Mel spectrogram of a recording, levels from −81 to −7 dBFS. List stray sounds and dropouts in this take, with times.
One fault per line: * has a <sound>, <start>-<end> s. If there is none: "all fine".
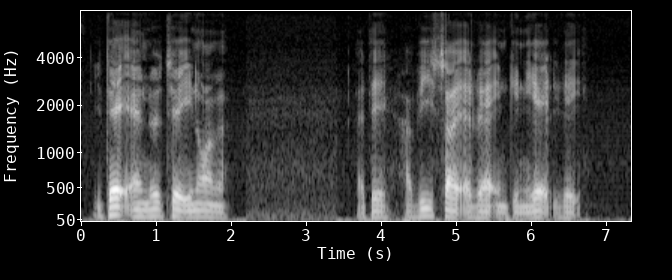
all fine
